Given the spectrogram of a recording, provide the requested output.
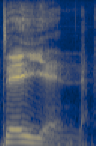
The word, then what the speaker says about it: Dayin: So there's the non-Chinese way of pronouncing it, which is Dayin, because it's D-A-Y-I-N, and that's actually what I go by in America, because no one is gonna pronounce my Chinese name.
